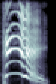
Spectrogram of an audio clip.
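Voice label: Voice attack, Japanese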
